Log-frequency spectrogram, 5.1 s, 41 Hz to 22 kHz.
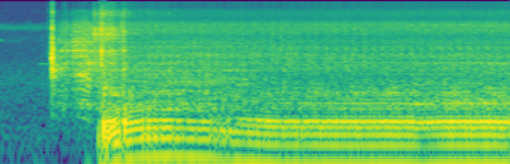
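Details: Mazda Miata first start after installing a DW100 fuel pump (stalled while driving, failed pump suspected), primed several times; quick crank catching within about half a second into a steady, even idle with no misses; normal start and idle.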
